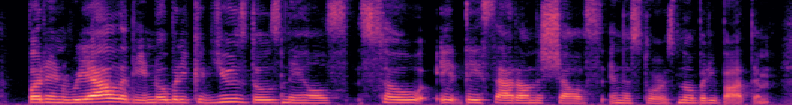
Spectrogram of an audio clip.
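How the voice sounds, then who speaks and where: The speaker talks at a very fast pace in an animated tone, with ordinary pitch variation. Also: woman. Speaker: political commentary vlogger. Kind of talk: casual monologue vlog.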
